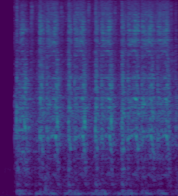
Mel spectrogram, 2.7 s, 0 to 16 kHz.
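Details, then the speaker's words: Used two-cylinder ATV with one cylinder near 120 psi and the other low on compression, cranked on the starter: quick, slightly lopsided pulses that never fire; would run on one cylinder at best and needs a top-end job. "Yeah, she ain't gonna run like that. Then it'd be running on one cylinder if I did manage to get it fired. So this thing gonna have to get torn down for a top end job."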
